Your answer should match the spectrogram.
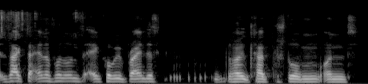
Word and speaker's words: Kobe Bryant: Kobe Bryant.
